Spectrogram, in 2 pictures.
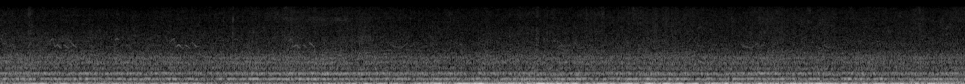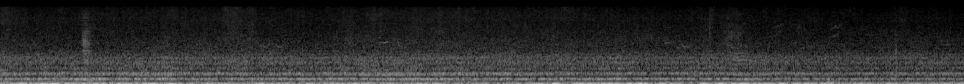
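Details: Honey bee swarm, a constant dense buzzing drone with several steady tonal layers, slightly swelling and fading in loudness.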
